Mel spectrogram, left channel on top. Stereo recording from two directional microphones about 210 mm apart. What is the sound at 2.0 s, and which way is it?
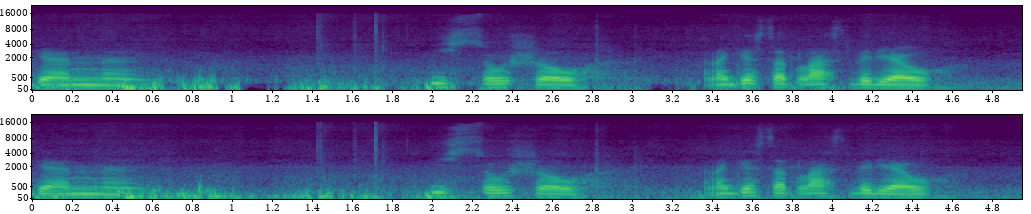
Speech, 5° left (ahead or behind).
